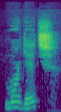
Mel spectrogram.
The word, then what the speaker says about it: mortgage: Christmas, mortgage, and chestnut. In pronunciation or phonetics, phonology, we have a concept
